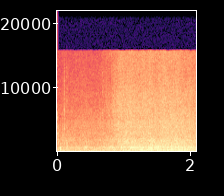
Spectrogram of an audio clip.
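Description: Small sea waves breaking and washing up the shore in a steady surf hiss, swelling a little about a second in, with some wind on the microphone.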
